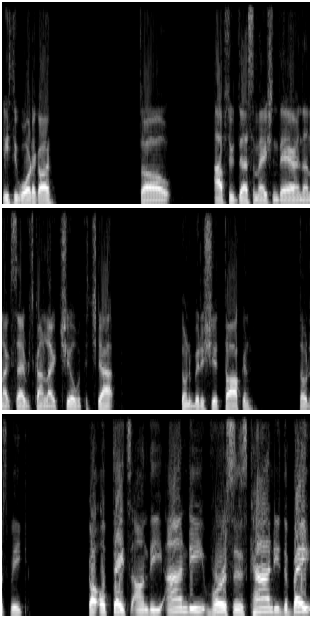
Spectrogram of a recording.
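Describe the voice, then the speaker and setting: A man with an Irish accent speaks at a moderate pace and medium pitch, with lively intonation and long, frequent pauses, in a dry, close sound with no echo. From Ireland. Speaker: streamer. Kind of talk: casual chat.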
